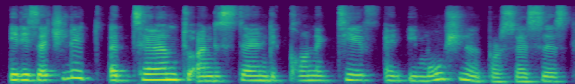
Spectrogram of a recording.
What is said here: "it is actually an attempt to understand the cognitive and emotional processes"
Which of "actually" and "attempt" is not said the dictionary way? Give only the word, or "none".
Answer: attempt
